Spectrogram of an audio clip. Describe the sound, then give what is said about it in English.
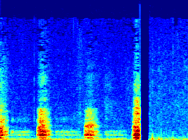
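A dog named Walker pants in three quick, breathy bursts at a steady rhythm, the last one sharp and slightly louder before a brief cut to silence. “And this is our special guest, our dog, Walker.”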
